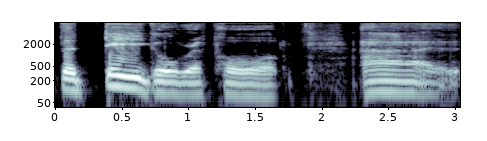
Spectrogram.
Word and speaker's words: Deagel: that's something called the deagle report uh spelled like beagle the dog but with a d for Delta in front and it came out I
